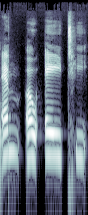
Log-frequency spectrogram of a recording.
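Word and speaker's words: Moate: and Audrey Moet I think that's how they pronounce it m o a t e moat moat MO Louisiana Bayou County once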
